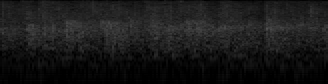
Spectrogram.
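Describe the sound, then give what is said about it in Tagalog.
A church audience applauding during a sermon: steady, even clapping from many hands, fairly soft and sustained for the whole stretch without breaks. “Palakpakan po natin ng Panginoon.”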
